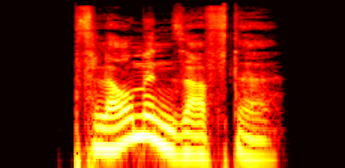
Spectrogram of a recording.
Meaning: dative of Pflaumensaft
- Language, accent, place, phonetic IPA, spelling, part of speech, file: German, Germany, Berlin, [ˈp͡flaʊ̯mənˌzaftə], Pflaumensafte, noun, De-Pflaumensafte.ogg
